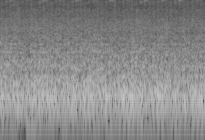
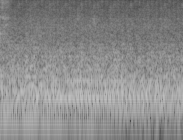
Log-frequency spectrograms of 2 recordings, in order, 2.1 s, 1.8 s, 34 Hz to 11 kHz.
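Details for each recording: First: 2003 Toyota Corolla with intermittent P0301 and power loss, idling after swapping coil and spark plug from cylinder 1 to 3: uneven stumbling pulse, misfire still on cylinder 1; injector suspected next. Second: 2003 Toyota Corolla after repair of an intermittent P0301 misfire caused by a bad injector: smooth, even idle with a steady low drone and no skipped beats; misfire counts all zero.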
